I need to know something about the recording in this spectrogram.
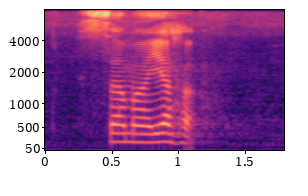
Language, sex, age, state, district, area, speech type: Sanskrit, male, 18-30, Telangana, Medak, urban, read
